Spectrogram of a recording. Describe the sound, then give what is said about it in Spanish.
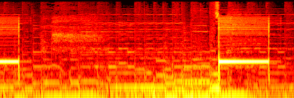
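A telephone call tone on a call to a home number sounds briefly at the start and again for about a second near the end. The steady, even tone rises above continuous background music. “A ver, vamos a marcar a la casa.”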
